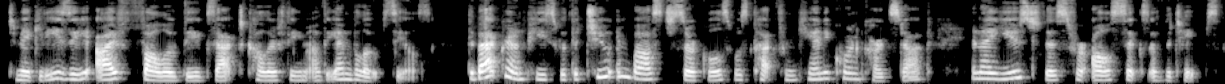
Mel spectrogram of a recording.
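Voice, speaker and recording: A woman's voice: medium pitch, husky. A woman presenting an instructional craft voice-over, explaining things step by step. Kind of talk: instructional voice-over narration of a card-making demo.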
